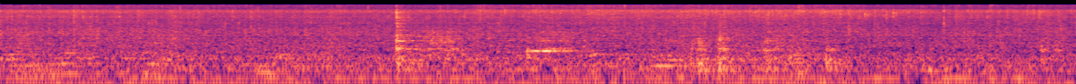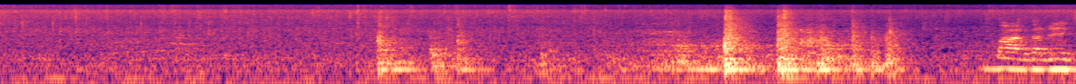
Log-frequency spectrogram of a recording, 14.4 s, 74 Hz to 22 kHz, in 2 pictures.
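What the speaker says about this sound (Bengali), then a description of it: "বাগারের জন্য আমি 2টা তেজপাতা, 2টা শুকনো মরিচ আর পেঁয়াজ ভাজা নিলাম।" Bay leaves, dried chilies and onion frying in hot oil for a tempering to finish a dark beef bhuna curry, a steady low sizzle with a few stirring clatters and louder bursts near the end.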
